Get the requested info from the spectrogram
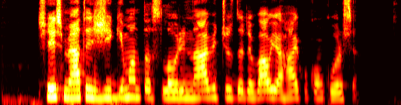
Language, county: Lithuanian, Vilnius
